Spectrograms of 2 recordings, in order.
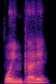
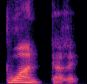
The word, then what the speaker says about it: Poincaré: muy importante que es en español se escribiría o lo leíamos poincaré pero se pronuncia one carlet y un ejemplo más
